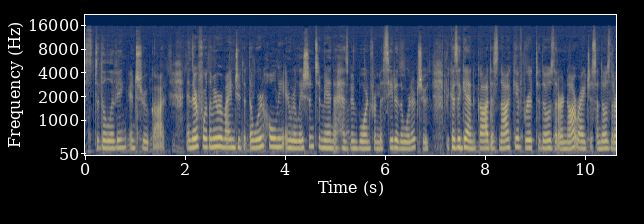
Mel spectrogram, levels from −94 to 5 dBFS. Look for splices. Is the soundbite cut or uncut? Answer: uncut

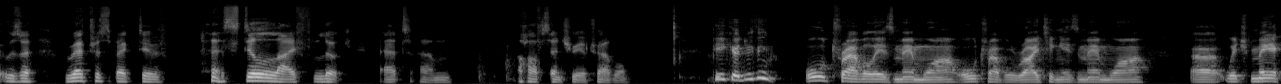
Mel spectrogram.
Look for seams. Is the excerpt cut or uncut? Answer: uncut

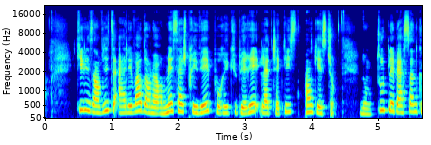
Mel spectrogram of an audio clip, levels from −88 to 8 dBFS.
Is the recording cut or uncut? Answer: cut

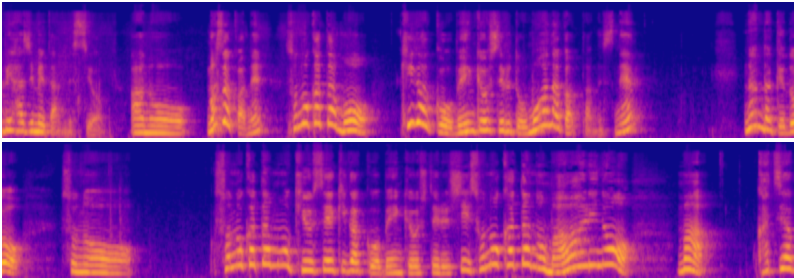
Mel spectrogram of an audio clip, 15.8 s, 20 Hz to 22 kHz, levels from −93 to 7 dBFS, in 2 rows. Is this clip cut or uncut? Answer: cut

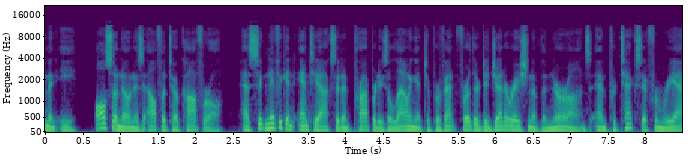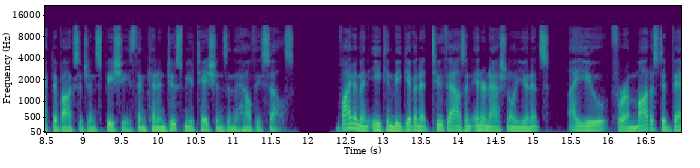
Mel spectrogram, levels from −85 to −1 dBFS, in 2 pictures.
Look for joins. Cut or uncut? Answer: uncut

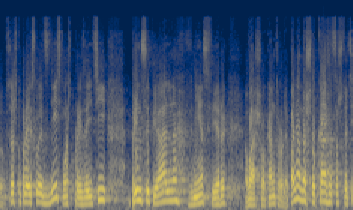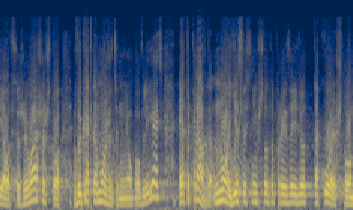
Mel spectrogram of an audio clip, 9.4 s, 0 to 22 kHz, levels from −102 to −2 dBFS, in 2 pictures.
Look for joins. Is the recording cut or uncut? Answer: uncut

